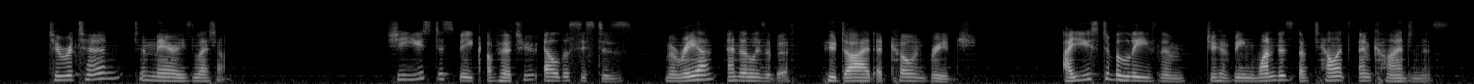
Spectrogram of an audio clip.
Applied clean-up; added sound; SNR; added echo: neural separator model SepFormer DNS4.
